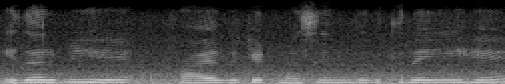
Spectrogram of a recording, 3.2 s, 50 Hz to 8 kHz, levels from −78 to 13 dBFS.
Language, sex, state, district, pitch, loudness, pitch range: Hindi, female, Madhya Pradesh, Dhar, 225 Hz, -15 LUFS, 215-235 Hz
